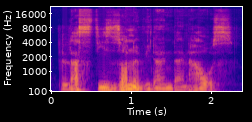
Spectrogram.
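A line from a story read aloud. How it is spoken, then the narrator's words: Plain. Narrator (German): antwortete Nikolaus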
